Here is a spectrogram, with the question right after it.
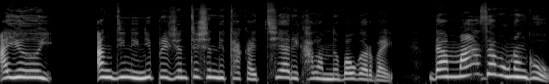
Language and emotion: Bodo, fearful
